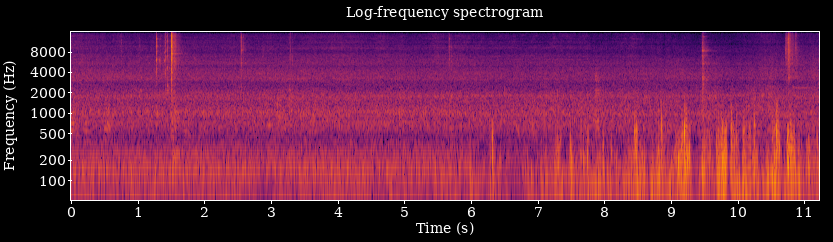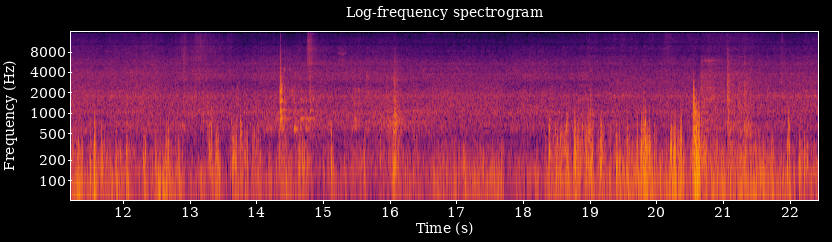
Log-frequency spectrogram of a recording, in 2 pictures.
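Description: A crane's engine hums steadily.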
